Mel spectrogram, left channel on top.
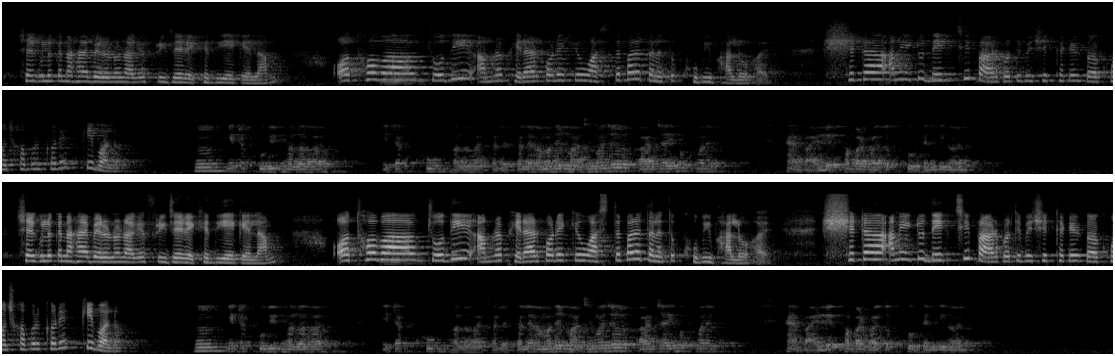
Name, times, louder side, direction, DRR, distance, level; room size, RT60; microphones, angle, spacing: voice 1, 0.2-6.6 6.9-12.3, right 7 dB, 65° right, 13 dB, 0.5 m, -33 dB
voice 2, 3.8-4.1 13.0-18.3 18.7-20.8, equal, 10° right, -5 dB, 1.1 m, -44 dB
12.5 x 5.8 x 5.8 m, 0.87 s
head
